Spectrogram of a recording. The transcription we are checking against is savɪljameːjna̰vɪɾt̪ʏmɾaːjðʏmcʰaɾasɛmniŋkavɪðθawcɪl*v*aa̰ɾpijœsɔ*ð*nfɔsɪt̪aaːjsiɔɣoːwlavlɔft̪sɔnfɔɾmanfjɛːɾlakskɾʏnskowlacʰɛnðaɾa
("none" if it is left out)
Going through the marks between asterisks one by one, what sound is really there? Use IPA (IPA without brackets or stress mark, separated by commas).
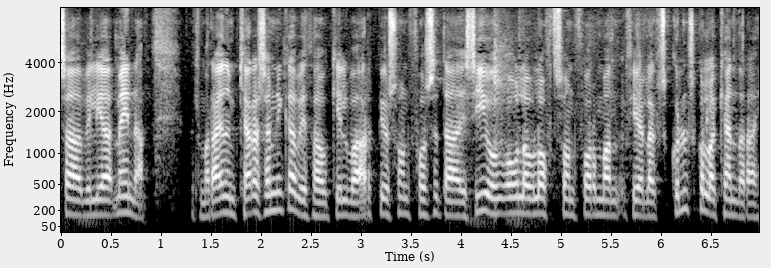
v, none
